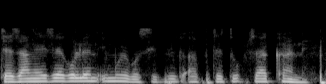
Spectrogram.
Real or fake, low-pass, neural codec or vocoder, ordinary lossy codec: real; 5.4 kHz; none; Opus, 16 kbps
